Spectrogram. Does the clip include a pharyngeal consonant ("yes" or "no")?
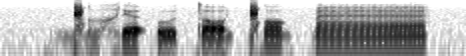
no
